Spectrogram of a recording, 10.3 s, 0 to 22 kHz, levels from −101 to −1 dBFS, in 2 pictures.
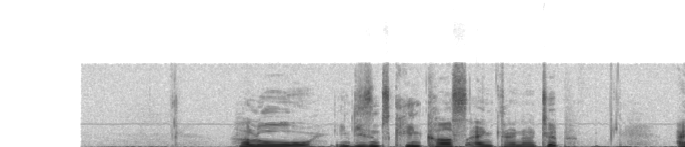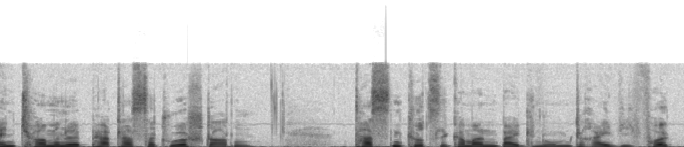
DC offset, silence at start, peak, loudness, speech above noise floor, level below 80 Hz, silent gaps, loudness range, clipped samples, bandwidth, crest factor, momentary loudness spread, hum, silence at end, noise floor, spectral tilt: under 0.1%; 0.95 s; -6 dBFS; -22 LUFS; 29 dB; -40 dBFS; none; 3 LU; under 0.1%; 13 kHz; 18 dB; 8 LU; none; 0 s; -50 dBFS; -6.5 dB/octave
